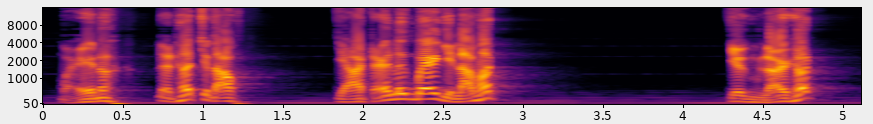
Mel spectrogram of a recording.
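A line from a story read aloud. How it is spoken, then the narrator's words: Angry yelling. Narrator (Vietnamese): Thằng Thiện tức quá mà la lên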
